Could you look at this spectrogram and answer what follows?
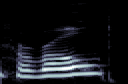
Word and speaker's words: Herod: adult ministry, a different ruler, how do you pronounce his name? Herod.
